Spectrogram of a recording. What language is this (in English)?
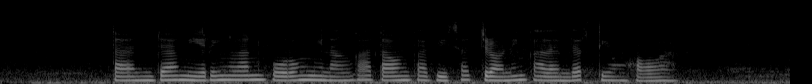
Javanese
